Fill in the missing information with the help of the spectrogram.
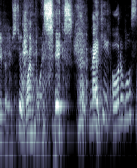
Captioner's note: laughing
